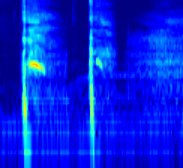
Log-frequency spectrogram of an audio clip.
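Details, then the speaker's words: Acted story of a boy with a chest cold and dust allergy, coughing after dust caught in his throat while dusting: two short, sharp acted coughs in quick succession, then quiet room noise. "he was dusting the vases and dust caught in his throat and he started to"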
